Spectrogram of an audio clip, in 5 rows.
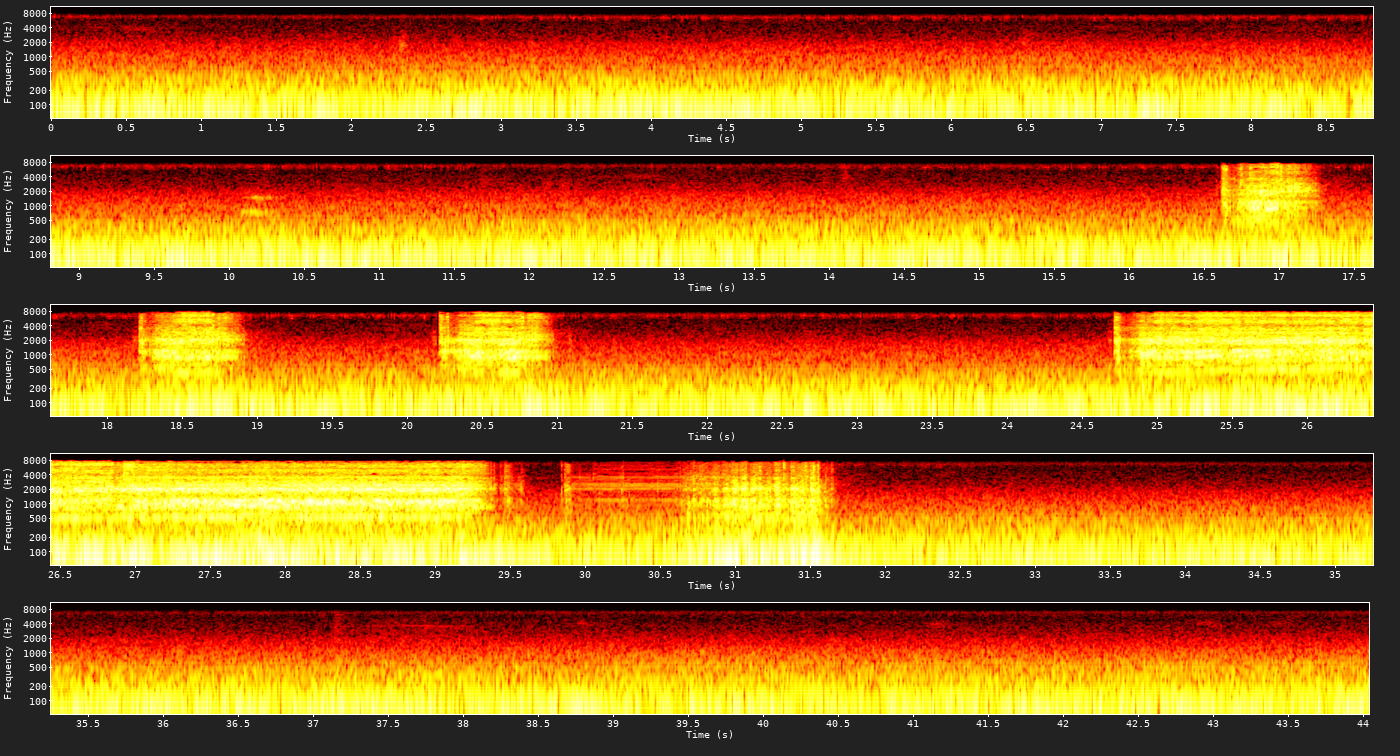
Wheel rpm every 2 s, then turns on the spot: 0, 0, 0, 0, 0, 0, 0, 0, 10, 10, 10, 0, 40, 70, 50, 10, 0, 0, 0, 0, 0, 0.
30-32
